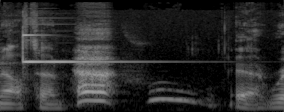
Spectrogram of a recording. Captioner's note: bell dings; gasps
